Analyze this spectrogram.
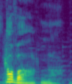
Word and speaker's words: kavárna: The Czech for cafe is kavárna, and like almost all Czech words, it's stressed on the first syllable. So the acute accent indicates not stress, but vowel length, kavárna.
